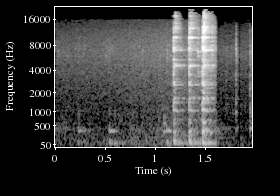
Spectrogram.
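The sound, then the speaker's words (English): A few quick metallic clinks of a whisk against a bowl while whisking together flour, baking powder, baking soda and salt, three bright taps in a row followed by two fainter ones, with no one speaking. “Whisk that all together.”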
